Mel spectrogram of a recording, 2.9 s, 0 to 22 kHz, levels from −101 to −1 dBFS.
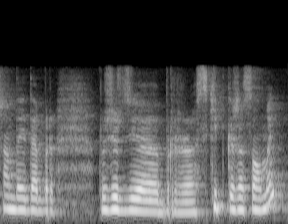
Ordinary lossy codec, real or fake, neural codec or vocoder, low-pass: none; real; none; 7.2 kHz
